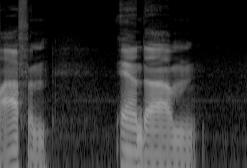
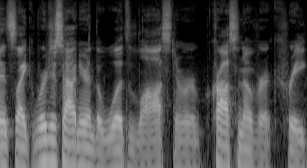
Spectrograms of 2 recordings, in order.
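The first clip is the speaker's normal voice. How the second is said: usual speaking voice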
